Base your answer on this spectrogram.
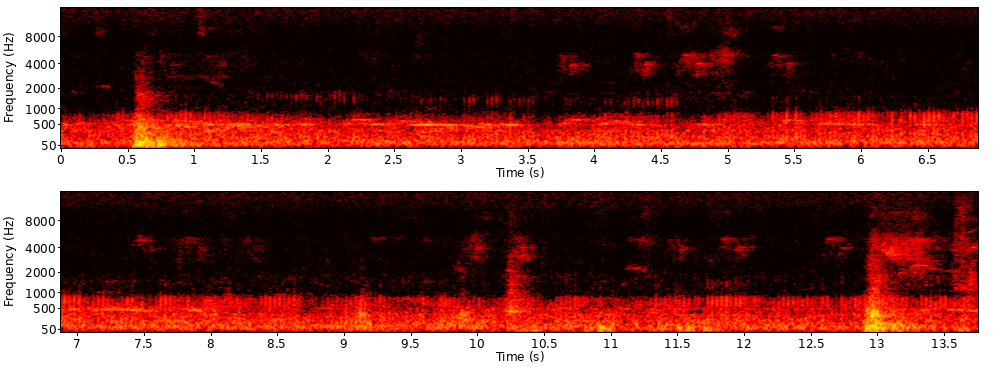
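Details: Kittens purring as they are petted: a quiet, steady low rumble running without a break, with soft thumps near the start and the end.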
